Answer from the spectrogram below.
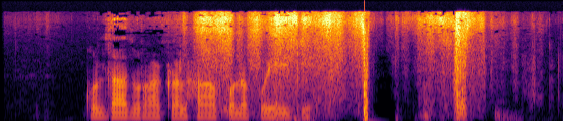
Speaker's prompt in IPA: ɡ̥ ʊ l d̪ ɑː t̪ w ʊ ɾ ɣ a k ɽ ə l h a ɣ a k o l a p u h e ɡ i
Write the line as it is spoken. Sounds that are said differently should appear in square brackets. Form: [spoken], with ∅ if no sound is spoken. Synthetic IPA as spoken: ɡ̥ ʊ l d̪ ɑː [d̪] w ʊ ɾ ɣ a k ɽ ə l h a ɣ a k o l a p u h e ɡ i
